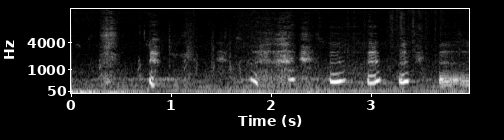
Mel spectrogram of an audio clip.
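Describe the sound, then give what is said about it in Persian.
A woman whimpers and cries, remembering the hardships of her life, in a string of short, wavering sobs, about six strained bursts with quiet breathy gaps between them. “چی گپ شده؟ چرا گریه میکنی؟”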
